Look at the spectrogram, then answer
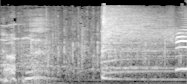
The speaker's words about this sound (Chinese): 来宾掌声鼓励。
